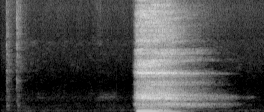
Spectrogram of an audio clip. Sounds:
Sigh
